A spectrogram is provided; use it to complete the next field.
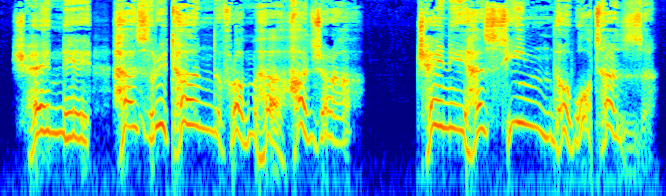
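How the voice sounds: A man's put-on character voice, extremely high-pitched and very slow.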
